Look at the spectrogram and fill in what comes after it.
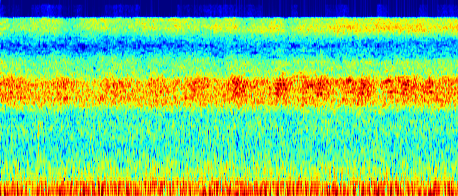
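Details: Cicadas in Gomsol Nuri Forest, Sihwa district, as summer deepens: an even, piercing, high drone with a few faint thin whistled notes threading through midway, over soft low background noise.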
